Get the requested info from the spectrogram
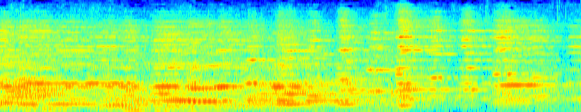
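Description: Argentine tango orchestra music played through a PA loudspeaker, led by a bandoneon holding sustained squeezebox notes, with a run of short accented notes in the second half.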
